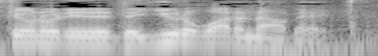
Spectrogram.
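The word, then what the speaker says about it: Yuta Watanabe: Utah Watanabe. – Oh, there you go. Boom. Utah Watanabe.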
